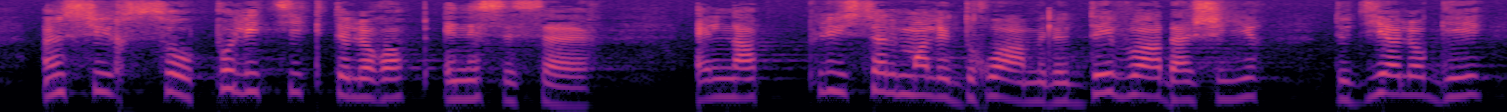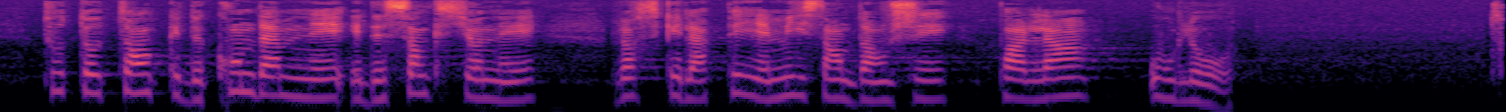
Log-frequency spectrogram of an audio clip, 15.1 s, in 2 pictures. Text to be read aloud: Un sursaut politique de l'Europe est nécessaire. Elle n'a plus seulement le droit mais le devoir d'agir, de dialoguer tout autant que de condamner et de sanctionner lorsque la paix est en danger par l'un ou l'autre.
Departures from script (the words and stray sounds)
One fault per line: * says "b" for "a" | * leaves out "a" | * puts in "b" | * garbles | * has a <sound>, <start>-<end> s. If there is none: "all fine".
* puts in "mise"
